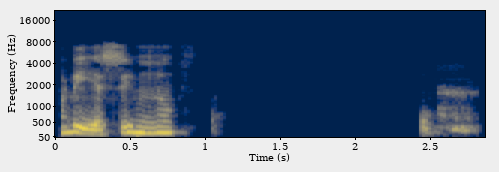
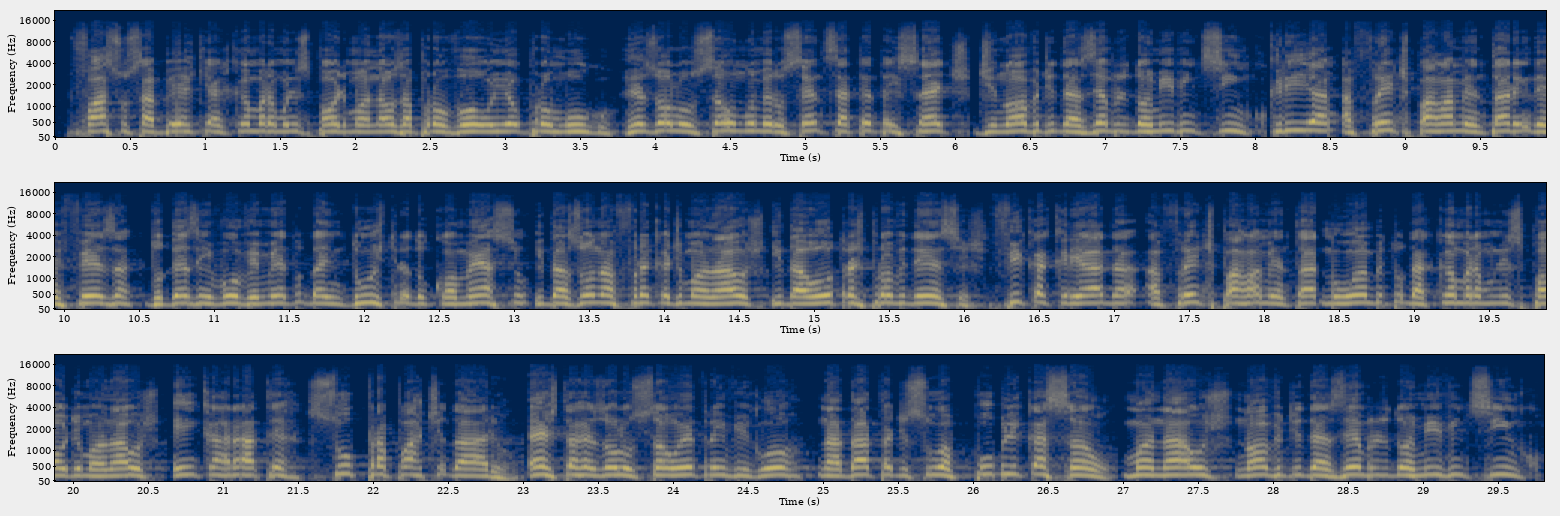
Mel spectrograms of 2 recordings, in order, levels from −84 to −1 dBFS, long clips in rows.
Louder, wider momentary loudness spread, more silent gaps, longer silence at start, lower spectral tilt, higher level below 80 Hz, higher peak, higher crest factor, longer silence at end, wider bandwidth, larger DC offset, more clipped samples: first, -17 LUFS vs -27 LUFS; first, 21 LU vs 6 LU; first, 0.95-1.03 s, 1.15-2.42 s vs none; about the same, 0.05 s vs 0.1 s; first, -7 dB/octave vs -5.5 dB/octave; about the same, -54 dBFS vs -56 dBFS; first, -4 dBFS vs -12 dBFS; about the same, 16 dB vs 14 dB; about the same, 0.1 s vs 0.05 s; second, 7.8 kHz vs 16 kHz; neither; neither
